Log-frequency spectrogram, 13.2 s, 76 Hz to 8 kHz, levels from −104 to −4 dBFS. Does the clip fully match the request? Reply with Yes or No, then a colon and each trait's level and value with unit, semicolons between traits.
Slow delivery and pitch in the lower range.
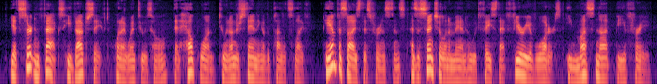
No: average, 195 wpm; low, 105 Hz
